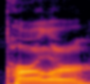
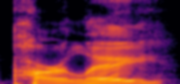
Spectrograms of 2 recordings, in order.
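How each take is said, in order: First: It is pronounced like the English word parlor. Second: It is pronounced like the French word parler. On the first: The speaker calls it wrong. "are we sure it should be pronounced parler?" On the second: The speaker calls it right. "which means to speak or to talk in French"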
